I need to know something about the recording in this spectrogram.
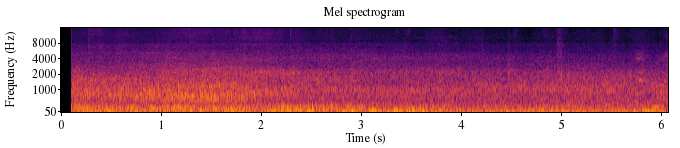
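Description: Road traffic noise from passing cars, louder in the first two seconds or so, over a constant unsteady low rumble.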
